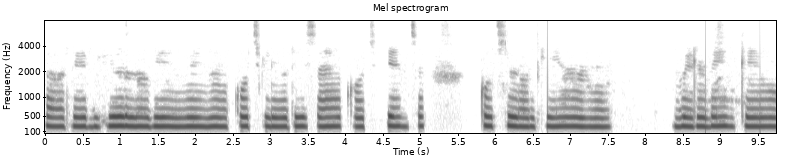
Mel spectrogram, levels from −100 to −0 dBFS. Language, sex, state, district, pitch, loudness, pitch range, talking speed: Hindi, female, Bihar, Purnia, 235 Hz, -39 LUFS, 230-240 Hz, 75 wpm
